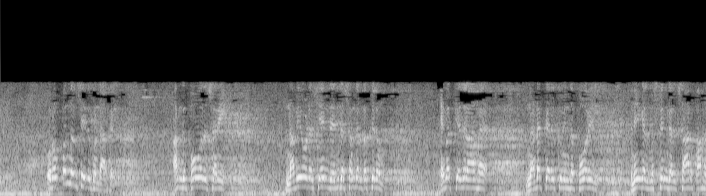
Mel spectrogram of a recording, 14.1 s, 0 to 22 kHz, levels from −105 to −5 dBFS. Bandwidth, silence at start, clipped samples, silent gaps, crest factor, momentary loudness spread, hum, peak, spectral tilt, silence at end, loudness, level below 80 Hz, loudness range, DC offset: 4 kHz; 0 s; under 0.1%; none; 16 dB; 9 LU; none; -2 dBFS; -11 dB/octave; 0 s; -19 LUFS; -30 dBFS; 2 LU; under 0.1%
